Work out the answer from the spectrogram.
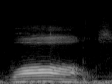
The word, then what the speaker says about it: Walz: Walls. Yeah. Also, rhymes with balls.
